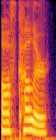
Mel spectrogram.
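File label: "off-color", English, British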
